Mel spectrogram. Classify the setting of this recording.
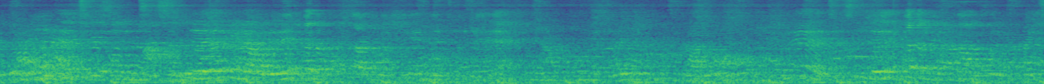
crowded indoor space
